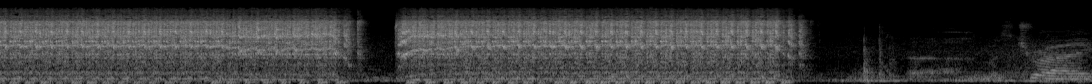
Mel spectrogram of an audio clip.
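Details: Cheap TaoTao 110cc that has spark, owner suspects compression, being cranked to start: rapid, even cranking at about three turns a second, repeated twice, never catching; hard starting.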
